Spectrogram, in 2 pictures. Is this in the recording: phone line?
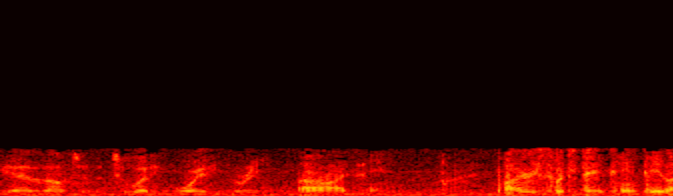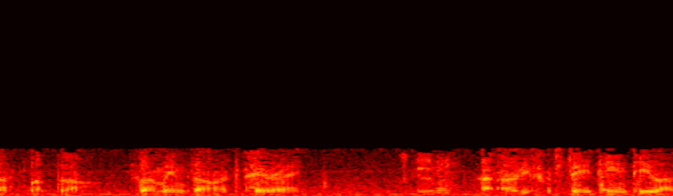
yes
